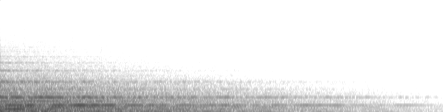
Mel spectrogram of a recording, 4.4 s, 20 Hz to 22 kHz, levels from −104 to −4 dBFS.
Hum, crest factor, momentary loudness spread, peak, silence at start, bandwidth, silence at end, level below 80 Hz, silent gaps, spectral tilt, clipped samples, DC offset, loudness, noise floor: none; 18 dB; 23 LU; -28 dBFS; 0 s; 2.9 kHz; 1.2 s; -54 dBFS; none; -12 dB/octave; under 0.1%; under 0.1%; -45 LUFS; -82 dBFS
